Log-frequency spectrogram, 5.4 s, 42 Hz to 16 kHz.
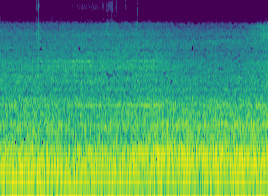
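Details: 2020 Toyota Avalon TRD after spark plug change, heard from the rear of the car: steady even low rumble, no knocks, misses or ticking; normal idle.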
